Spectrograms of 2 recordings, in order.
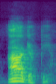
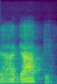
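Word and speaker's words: agape: a palavra grega Ágape uns falam Ágape mas no original grego pronúncia é Ágape e traz o significado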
